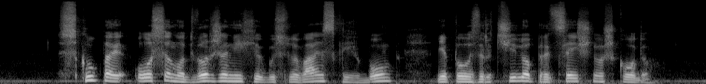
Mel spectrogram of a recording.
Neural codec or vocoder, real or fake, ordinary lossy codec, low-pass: codec, 44.1 kHz, 2.6 kbps, SNAC; fake; none; none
